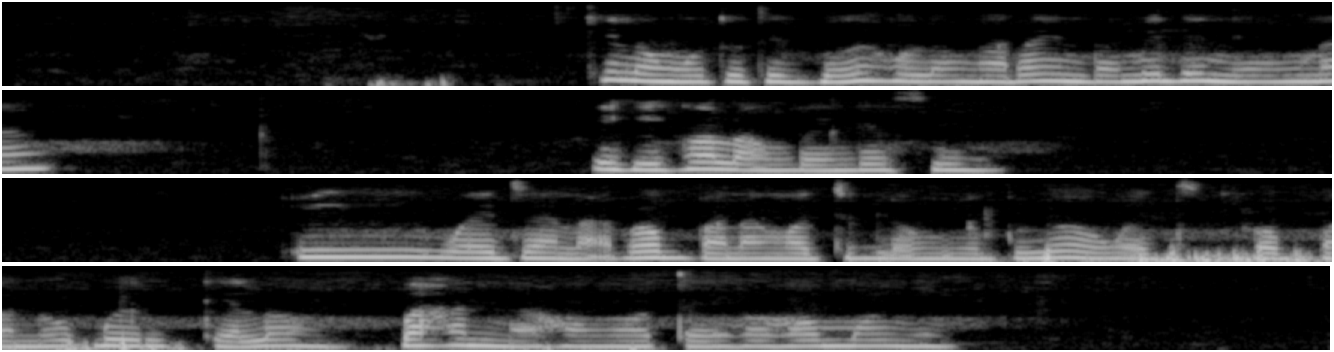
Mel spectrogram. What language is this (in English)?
Kuku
